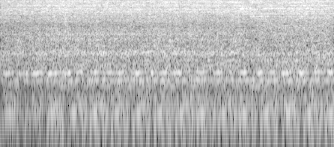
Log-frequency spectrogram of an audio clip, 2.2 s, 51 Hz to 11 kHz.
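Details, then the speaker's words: Porsche 911 3.2 Carrera, idle about 200 rpm high: unplugging the cylinder 4 injector leaves idle unchanged, so the dead cylinder followed that injector; faulty injector. "double check this again with cylinder number five yeah see it dropped put it back on and it comes back up all right holy cow well i really didn't expect that but it did it followed that means that that injector is not happy"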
